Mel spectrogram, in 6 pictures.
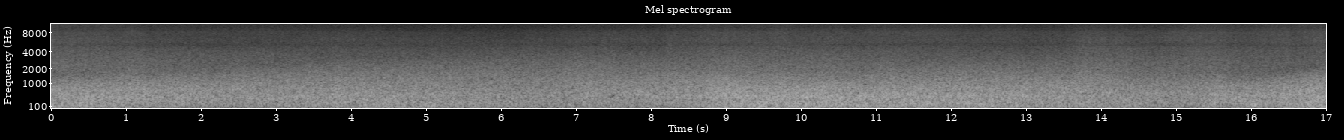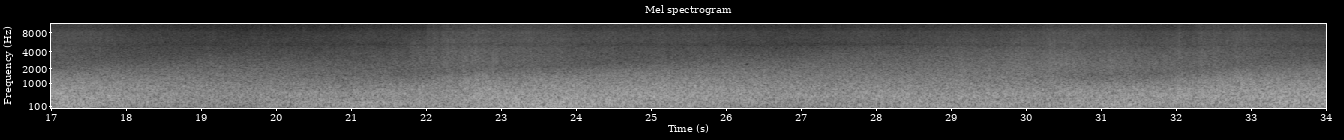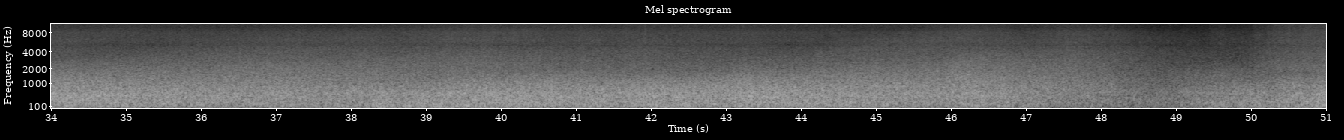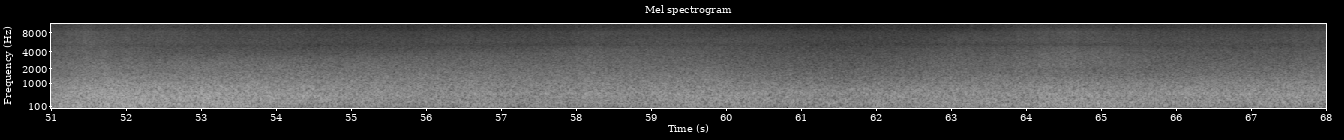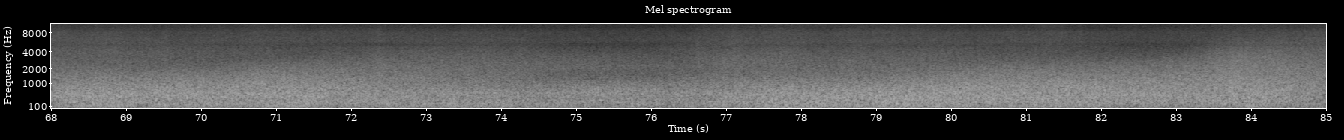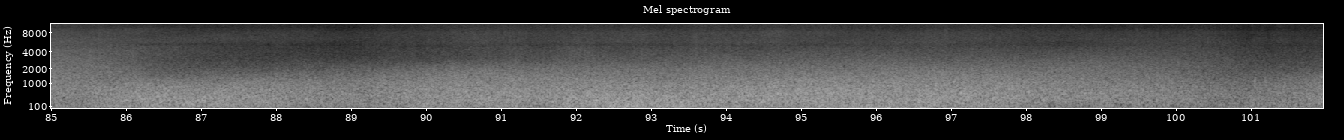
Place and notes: At the beach, Sound of the waves
Zoom H6 +RodeNT4
15 October, ~12:00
